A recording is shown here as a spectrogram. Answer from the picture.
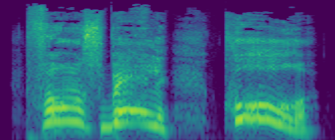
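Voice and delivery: cri aigu à pleins poumons; hurle-lui de fuir, très haut et fort; s'époumoner. A narrator's reading. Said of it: "s'époumonna Lucanos". (Lucanos s'époumone pour que Belle fuie, cri aigu)

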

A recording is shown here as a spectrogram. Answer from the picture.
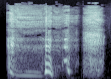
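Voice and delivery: acted burst of giggles; hearty laugh. A narrator's reading. Belle doubled over in front of the beast, laughing. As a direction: break into a helpless giggle. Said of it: "elle riait à gorge déployée".

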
